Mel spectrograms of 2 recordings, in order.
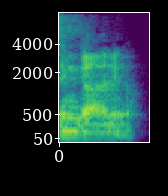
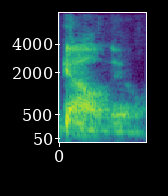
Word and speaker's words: Ngannou: were going to announce the signing of Francis Ngannou. I had prepared this poster to launch this week thinking 100% this is what's about to happen. And that's what I think was expected to happen. Ngannou.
